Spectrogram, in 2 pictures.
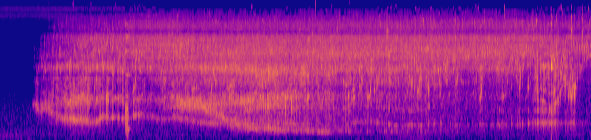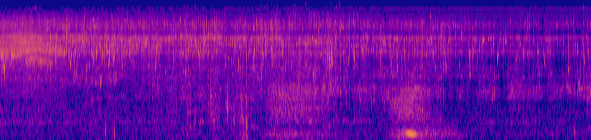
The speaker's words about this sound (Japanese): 新しいグラスを用意して、ここからは両耳同時に炭酸音を聞かせてあげるね。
